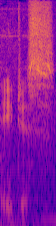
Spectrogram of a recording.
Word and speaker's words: Aegis: I believe the next item I go with, normally I would buy an Aegis, or is anything it's pronounced Aegis, an Aegis of the Legion, which would go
